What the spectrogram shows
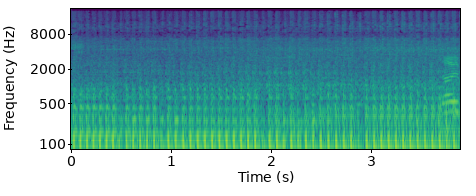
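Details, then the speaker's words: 1978 Honda XL250 single-cylinder barn find, after rebuild with fresh oil and tappets set: steady even thumping idle, clean beat, no top-end tapping, earlier bad noise gone; normal idle. "bad noise yeah i feel so much better now now set the topics on it it sounds great"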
